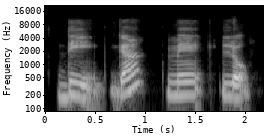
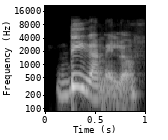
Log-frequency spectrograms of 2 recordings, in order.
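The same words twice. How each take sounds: First: "Dígamelo" stretched very slowly, each syllable separated. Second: Said in the usual way. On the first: Shown as a demonstration. Teacher to class, spelling out the stress, very slow. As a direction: draw out "Dígamelo" so students hear every syllable.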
